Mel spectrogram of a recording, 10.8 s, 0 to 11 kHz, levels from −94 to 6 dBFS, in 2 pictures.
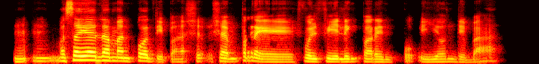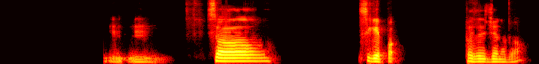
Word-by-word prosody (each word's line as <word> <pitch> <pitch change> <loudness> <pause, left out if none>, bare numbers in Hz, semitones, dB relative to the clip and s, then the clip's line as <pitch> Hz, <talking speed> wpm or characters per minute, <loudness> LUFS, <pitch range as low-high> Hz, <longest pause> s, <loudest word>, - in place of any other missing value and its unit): Mm, 155 +3 -7
masaya 215 +5 +7
naman 180 -6 +2
po 170 +1 +1
'di 135 -4 -6
ba, 135 0 -10
sye 155 +1 -11
siyempre 145 -5 0
fulfilling 140 -2 0
pa 140 -2 -4
rin 125 -3 -5
po - - -13
iyon, 135 +2 -7
'di 120 -3 -9
ba? - - -11 1.5
Mm. 60 -2 -15 0.4
So 175 - +2 1.4
sige - - +2
po, - - -9 0.6
pasensya 140 -2 -3
na 130 - -11
po. - - -15
140 Hz, 120 wpm, -18 LUFS, 130-160 Hz, 1.5 s, masaya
